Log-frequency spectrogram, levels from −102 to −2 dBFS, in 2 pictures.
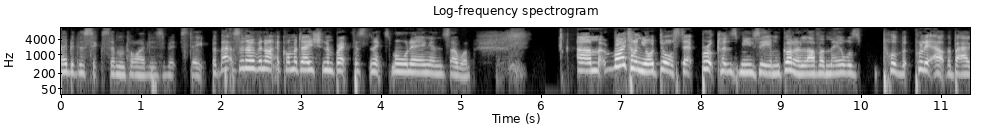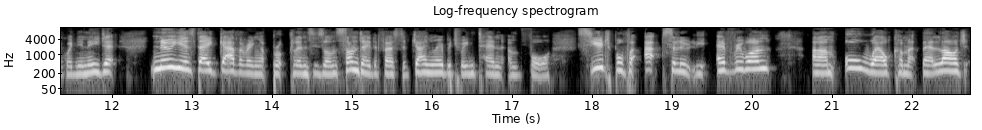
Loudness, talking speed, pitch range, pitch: -20 LUFS, 190 wpm, 195-255 Hz, 215 Hz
